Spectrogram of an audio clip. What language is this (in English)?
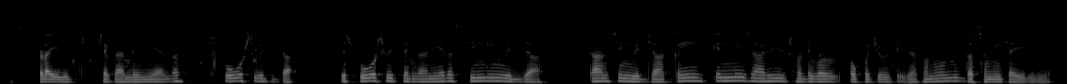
Punjabi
